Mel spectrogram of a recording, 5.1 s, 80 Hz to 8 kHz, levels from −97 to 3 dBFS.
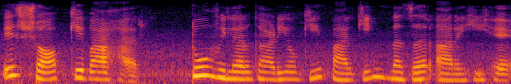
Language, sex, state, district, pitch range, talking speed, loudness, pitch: Hindi, female, Madhya Pradesh, Dhar, 195-245 Hz, 150 wpm, -18 LUFS, 205 Hz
